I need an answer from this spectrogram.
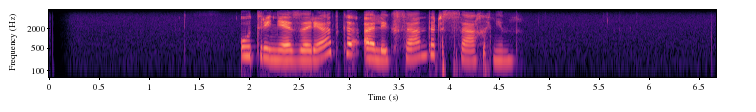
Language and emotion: Russian, neutral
